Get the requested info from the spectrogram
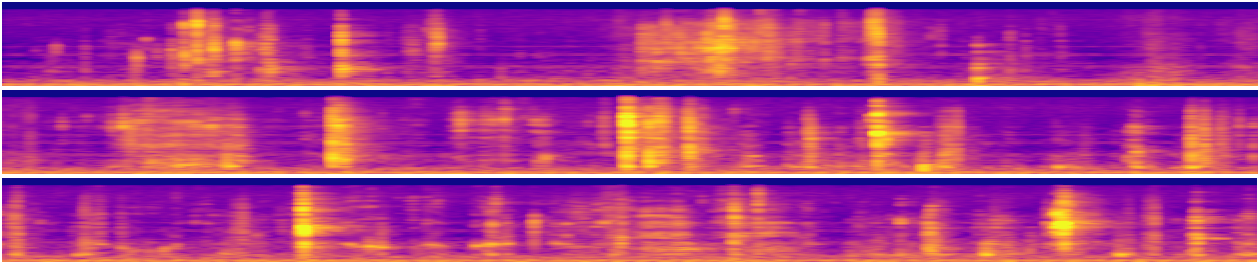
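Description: A person chewing and biting into cooked quail at close range, with irregular sharp crunches between the bites.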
